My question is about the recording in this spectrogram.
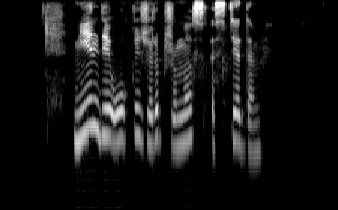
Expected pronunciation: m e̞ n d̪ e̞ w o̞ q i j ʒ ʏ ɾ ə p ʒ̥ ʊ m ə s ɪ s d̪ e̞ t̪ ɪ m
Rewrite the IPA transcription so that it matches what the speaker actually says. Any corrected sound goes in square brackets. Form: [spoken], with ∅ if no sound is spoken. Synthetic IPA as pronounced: m e̞ n d̪ e̞ w o̞ q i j ʒ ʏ ɾ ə p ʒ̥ ʊ m ə s ɪ s [t̪] e̞ [d̪] ɪ m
